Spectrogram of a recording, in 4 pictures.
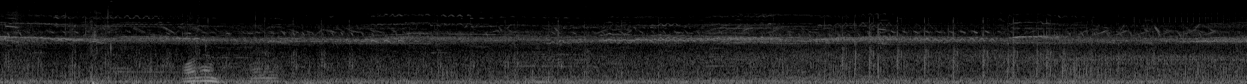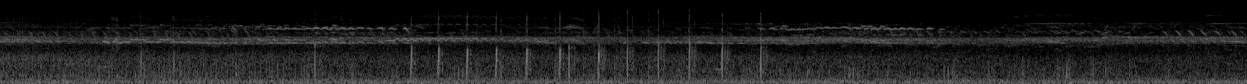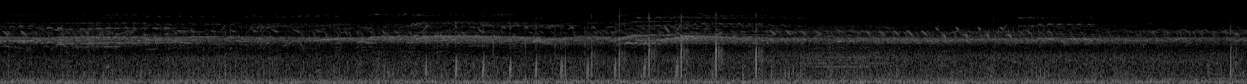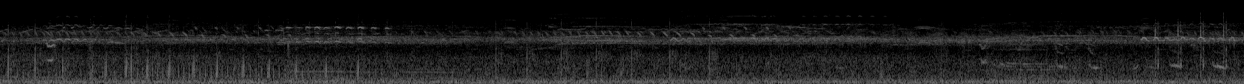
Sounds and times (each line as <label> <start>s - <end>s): canaries 0.0s - 49.8s
white terns 0.0s - 49.8s
wind thru iron wood trees 0.0s - 49.8s
laysan albatross calls and bill clapperings 37.2s - 41.4s
laysan albatross calls and bill clapperings 46.8s - 49.8s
